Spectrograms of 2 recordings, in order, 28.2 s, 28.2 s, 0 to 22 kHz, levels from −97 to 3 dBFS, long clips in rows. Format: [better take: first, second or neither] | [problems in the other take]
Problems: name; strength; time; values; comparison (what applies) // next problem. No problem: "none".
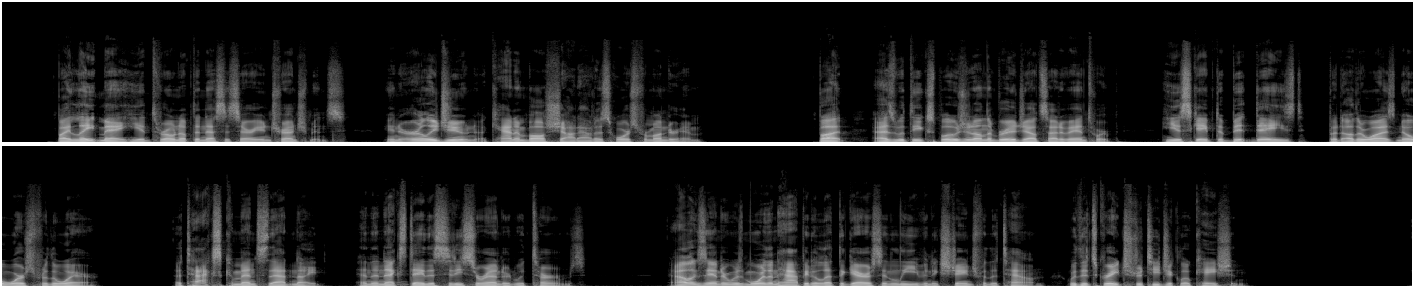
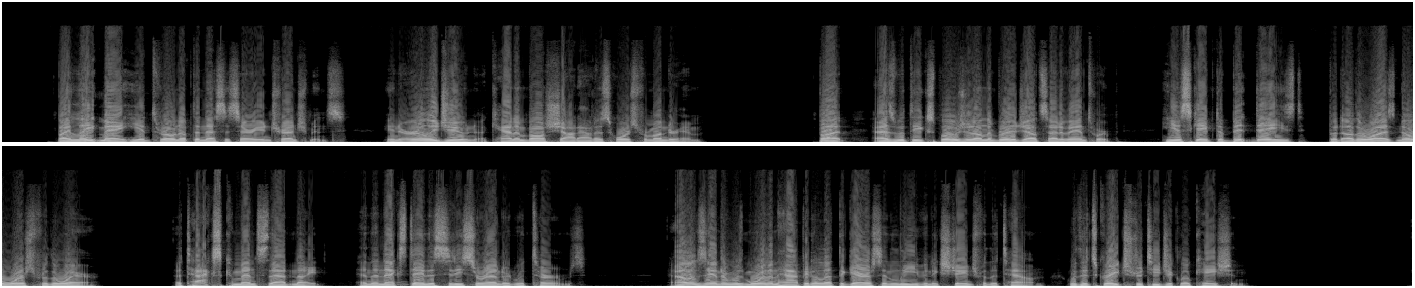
first | distortion; heavy; 10% of the sound clipped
